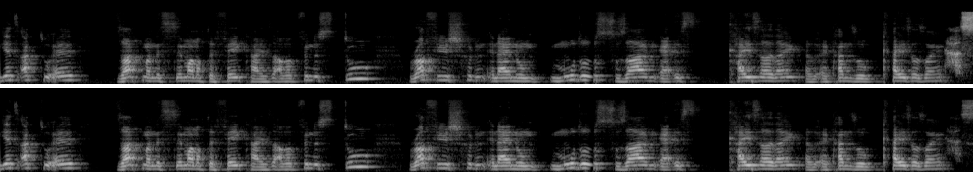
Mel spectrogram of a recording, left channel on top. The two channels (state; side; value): normal; both; correlation 0.90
